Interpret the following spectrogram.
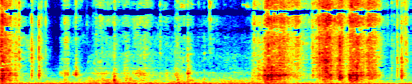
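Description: Dry seasoning of salt, black pepper and crushed red chili being pinched from a small bowl and sprinkled by hand over a raw chicken in a steel tray: short soft rustling stretches, the loudest from about two and a half seconds in to near the end.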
